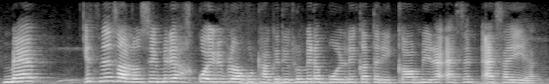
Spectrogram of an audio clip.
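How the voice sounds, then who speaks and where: A woman's voice: high voice, fairly even intonation, normal speed. A woman in her thirties chatting casually at home for her vlog, talking into a clip-on mic in a rambling, chatty way. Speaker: vlogger. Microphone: clip-on mic close to mouth.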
